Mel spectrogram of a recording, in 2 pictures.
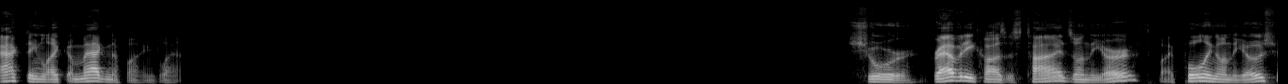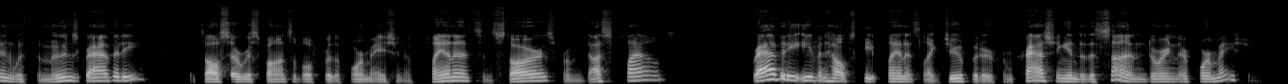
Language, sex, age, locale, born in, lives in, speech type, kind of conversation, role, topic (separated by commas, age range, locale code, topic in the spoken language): English, male, 50-54, en-US, United States, United States, read, expert-assistant, expert, How does gravity affect objects in space?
